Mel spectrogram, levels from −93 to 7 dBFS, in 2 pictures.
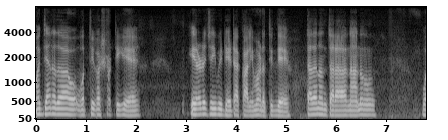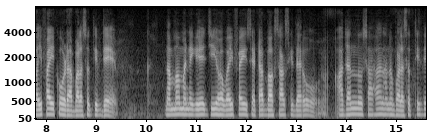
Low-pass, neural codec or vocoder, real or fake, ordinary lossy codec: none; codec, 16 kHz, 0.8 kbps, ZipCodec; fake; none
